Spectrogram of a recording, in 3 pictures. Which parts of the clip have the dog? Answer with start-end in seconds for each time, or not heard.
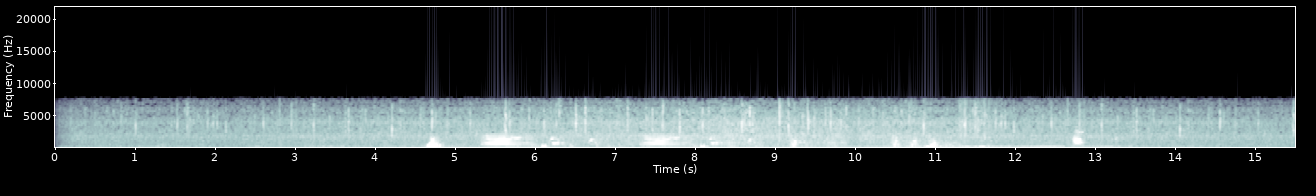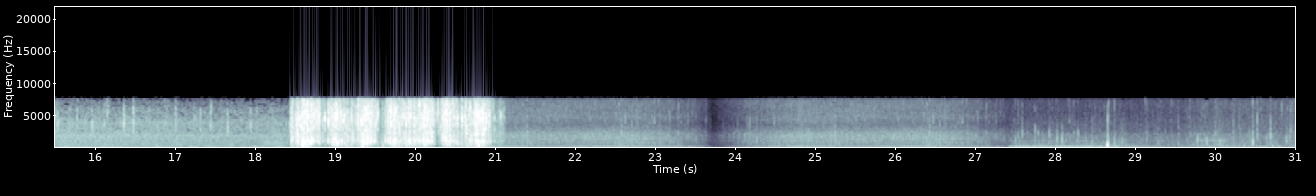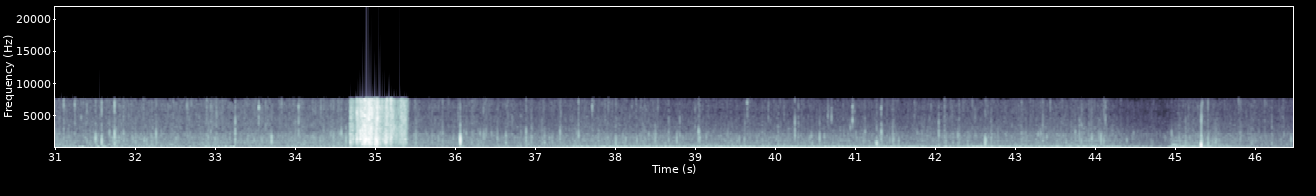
4.6-13.3.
